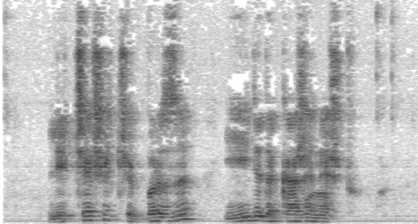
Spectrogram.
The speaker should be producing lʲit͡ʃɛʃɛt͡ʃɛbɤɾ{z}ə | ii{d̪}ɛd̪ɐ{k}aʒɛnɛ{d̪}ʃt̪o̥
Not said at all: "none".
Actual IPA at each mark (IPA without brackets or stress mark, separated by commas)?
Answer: z, d̪, k, none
